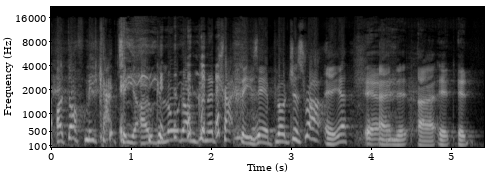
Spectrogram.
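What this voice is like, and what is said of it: Fake Cockney accent. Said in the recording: “I've never heard a New Zealand person do a fake Cockney accent, and I'm having a very good time.”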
